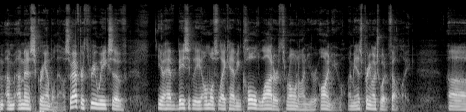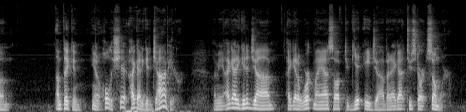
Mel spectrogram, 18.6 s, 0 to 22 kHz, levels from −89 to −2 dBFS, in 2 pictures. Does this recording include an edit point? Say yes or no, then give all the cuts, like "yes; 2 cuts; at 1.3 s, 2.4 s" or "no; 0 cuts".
no; 0 cuts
